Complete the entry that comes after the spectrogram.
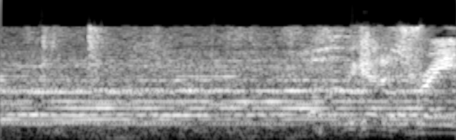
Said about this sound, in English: we got a train coming here.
